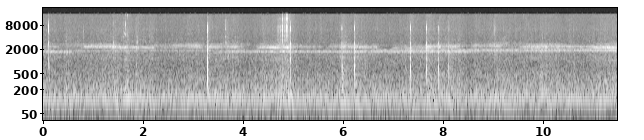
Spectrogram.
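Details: Two crickets trill continuously at slightly different high pitches, one dropping out and resuming in short segments, beneath sharp scattered ticks and a faint low hum.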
